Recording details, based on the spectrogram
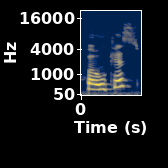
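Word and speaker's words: focus: Or 'fo(w)cus', with a W sound.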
